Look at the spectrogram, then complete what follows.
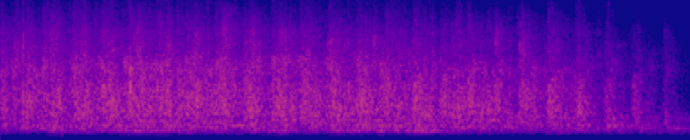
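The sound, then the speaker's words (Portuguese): The audience and city councillors in a municipal council chamber applaud warmly as a man receives the title of citizen of Juína. A dense, steady wash of many hands clapping together holds for several seconds before beginning to thin out toward the end. “E a plenária aplaude e os vereadores também o aplaudem calorosamente.”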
